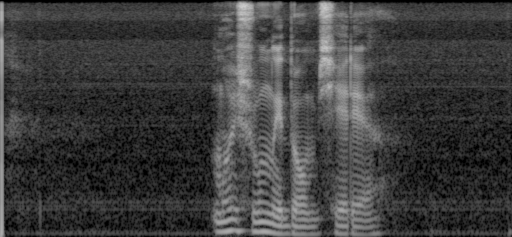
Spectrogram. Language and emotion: Russian, neutral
